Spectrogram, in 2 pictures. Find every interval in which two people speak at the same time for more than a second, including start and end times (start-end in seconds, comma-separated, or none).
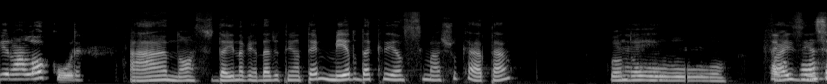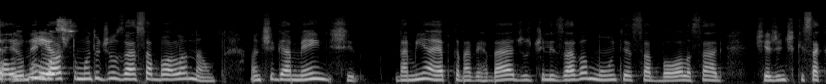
7.7-9.1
